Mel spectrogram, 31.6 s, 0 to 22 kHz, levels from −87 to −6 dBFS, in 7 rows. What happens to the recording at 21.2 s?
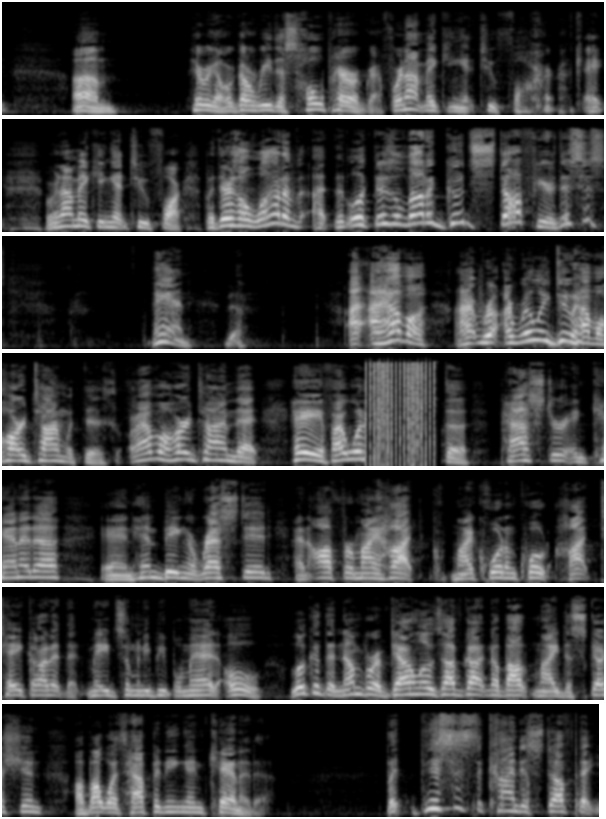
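Nothing goes wrong at 21.2 s; the audio plays through that moment intact, with no dropout, click or other fault.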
